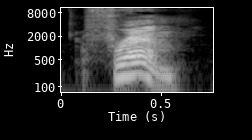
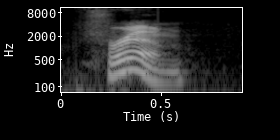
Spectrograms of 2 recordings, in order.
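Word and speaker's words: Pfriem: I am drinking, I don't even know how to pronounce this, man. It's P-F-R-I-E-M. – Frem. – Frem.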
